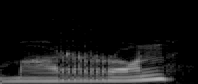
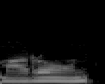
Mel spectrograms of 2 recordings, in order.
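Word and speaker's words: marrón: Brown Cafe means Brown remember when you have a double r that you roll that r okay so Maron Maron it's not maroon Maron okay uh also one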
